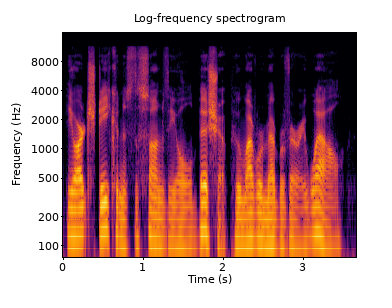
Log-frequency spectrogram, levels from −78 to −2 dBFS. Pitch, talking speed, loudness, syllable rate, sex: 100 Hz, 230 wpm, -19 LUFS, 5.7 syllables/s, male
